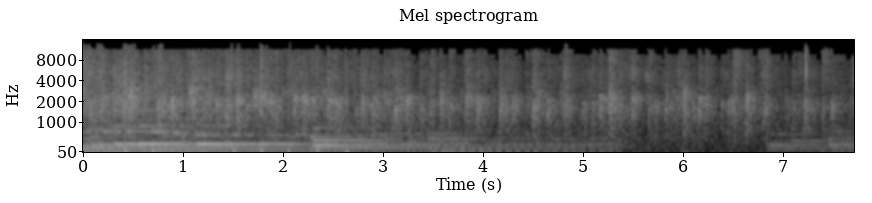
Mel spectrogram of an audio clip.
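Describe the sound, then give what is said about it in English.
A church audience claps hands loudly and continuously after a prayer, a dense burst of applause over sustained organ or keyboard chords, tapering slightly toward the end. “Why don't you clap your hands as hard as you can?”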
